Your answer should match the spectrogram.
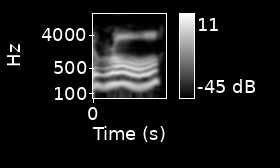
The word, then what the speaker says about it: roll: roll and row so when you say roll you have to hold the tongue in the L position for a longer ation so it can be heard if you put it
